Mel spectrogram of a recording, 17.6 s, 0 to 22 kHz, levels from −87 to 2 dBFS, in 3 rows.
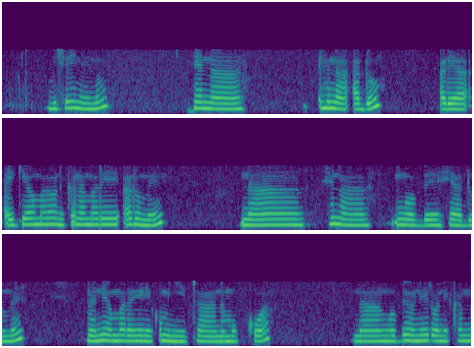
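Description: It's a speech clip, and the whole thing has gone through the iLBC codec, a narrowband VoIP coder. Nothing above 4 kHz survives, so it sounds boxed-in and telephone-like. The damage is plainly audible: a rough, slightly synthetic edge, since each short frame's excitation is coded on its own. That fits 20 ms frames at about 15.2 kbps. The call microphone processing's high-pass trims the lowest bass, which is normal.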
